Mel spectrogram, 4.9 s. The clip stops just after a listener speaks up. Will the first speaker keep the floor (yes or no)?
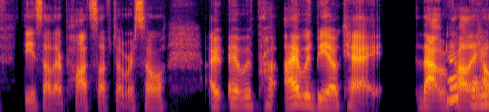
no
